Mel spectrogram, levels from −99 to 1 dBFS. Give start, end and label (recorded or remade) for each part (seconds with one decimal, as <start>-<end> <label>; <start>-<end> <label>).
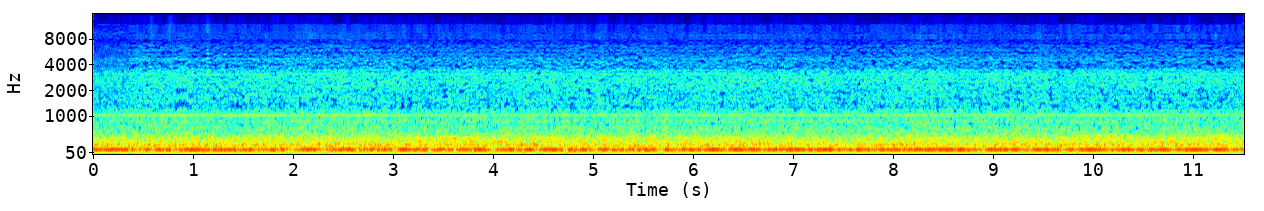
0.0-0.9 recorded; 0.9-3.8 remade; 3.8-4.8 recorded; 4.8-5.7 remade; 5.7-11.5 recorded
